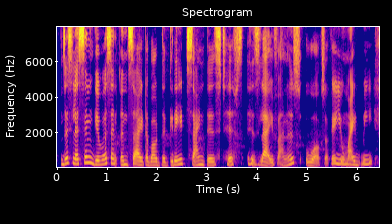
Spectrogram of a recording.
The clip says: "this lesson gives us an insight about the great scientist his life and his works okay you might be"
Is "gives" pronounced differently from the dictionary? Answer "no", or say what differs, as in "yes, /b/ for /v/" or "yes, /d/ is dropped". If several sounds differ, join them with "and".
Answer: yes, /z/ is dropped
